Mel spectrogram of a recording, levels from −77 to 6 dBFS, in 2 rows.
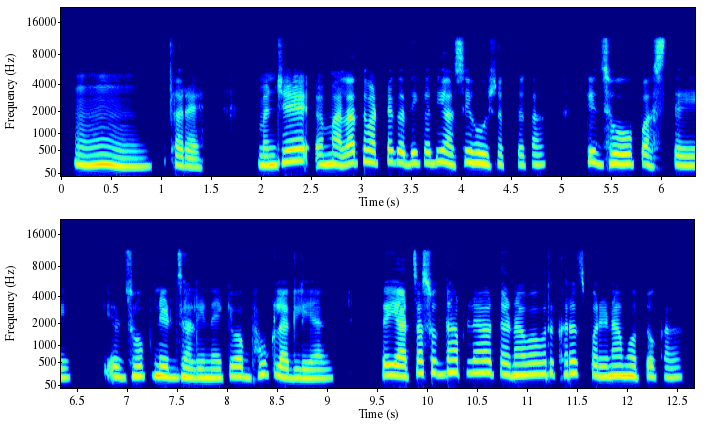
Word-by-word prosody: हम्म. 185 -5 +2 0.3
खरंय. 170 -5 -1 0.6
म्हणजे 245 +9 +4 0.2
मला 205 +1 +4
तर 260 - 0
वाटतं 245 0 0
कधी-कधी 225 +3 -1
असे 230 +3 0
होऊ 220 -3 +4
शकतं 195 0 -8
का? 200 0 -5 0.4
की 240 0 +1
झोप 205 0 +1
असते, 180 0 -2 0.5
झोप 205 +3 -3
नीट 200 -3 +3
झाली 175 -3 +1
नाही 175 0 0
किंवा 200 0 +1
भूक 235 +1 -4
लागली 175 -4 +1
आहे, 170 0 -4 0.5
तर 225 - +1
याचासुद्धा 245 +5 +3
आपल्या 270 0 +1
तणावावर 235 +2 +1
खरंच 255 0 0
परिणाम 215 0 +2
होतो 200 -2 0
का? 185 0 -7
205 Hz, 140 wpm, -28 LUFS, 185-235 Hz, 0.6 s, म्हणजे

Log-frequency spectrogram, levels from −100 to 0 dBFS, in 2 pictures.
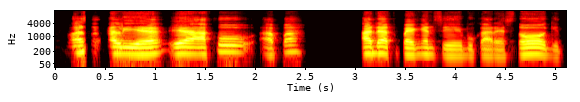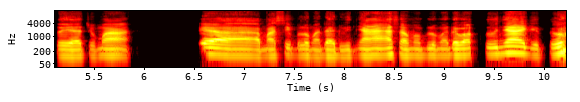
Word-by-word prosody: masak 175 +2 -1
kali 155 -1 +4
ya, 150 +3 +6
ya 155 +1 +5 0.2
aku, 150 +7 -6 0.4
apa, 130 +7 -5 0.8
ada 160 0 +7
kepengen, 140 +1 0
sih 120 -2 -8
buka 120 - -10
resto 115 +4 -8 0.3
gitu, 115 +2 -22
ya, 115 - -3
cuma, 115 - -3 0.7
ya 150 -1 +3 0.5
masih 120 +3 -8
belum 125 -1 -12
ada 120 +1 -8
duitnya 120 +2 -5 0.3
sama 125 0 -7
belum 130 -1 -12
ada 125 - -4
waktunya 145 +5 -1 0.2
gitu, 130 +2 -17
130 Hz, 140 wpm, -22 LUFS, 120-150 Hz, 0.8 s, ada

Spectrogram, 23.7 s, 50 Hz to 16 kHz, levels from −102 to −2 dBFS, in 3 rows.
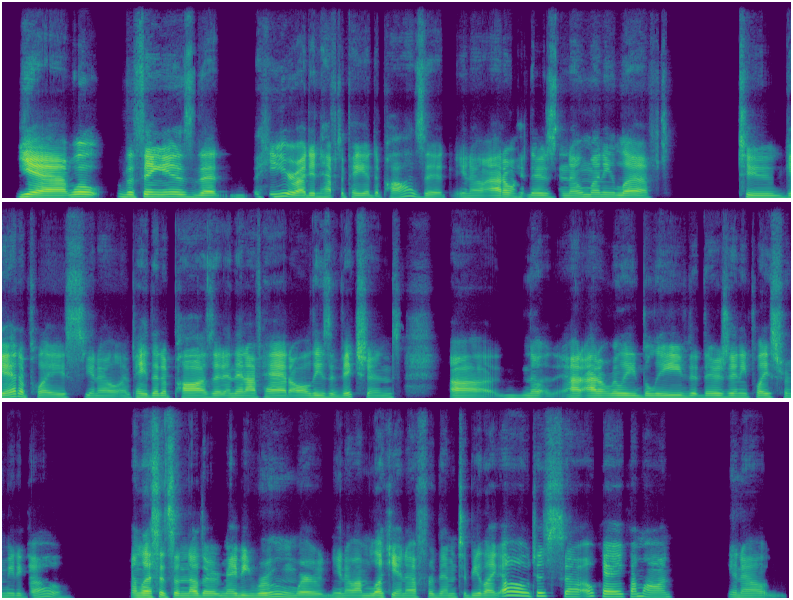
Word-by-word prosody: Yeah, 165 -5 +10
well, 190 +1 +2
the 185 -2 -2
thing 190 +2 +6
is 185 -3 +2
that 155 -2 +2
m 155 0 -19
here 210 +4 -1
I 150 - +6
didn't 155 0 +1
have 155 -1 -4
to 160 - -10
pay 150 0 -1
a 145 - -3
deposit. 145 - -6
You 160 - -11
know, 145 -1 -7
I 145 +2 +1
don't 165 -1 -1
h - - -12
there's 160 -2 -4
no 155 +2 -3
money 175 -1 -3
left 160 -3 -1 0.7
to 150 -3 -3
get 160 +9 +4
a 205 - 0
place, 140 -2 -6
you 160 -3 -7
know, 135 -1 -6
and 130 -2 -12
pay 150 -2 +1
the 155 +2 -3
deposit, 145 -1 0
and 145 - -4
then 150 0 0
I've 150 -1 +1
had 150 -3 +3
all 140 +2 -2
these 155 -2 -2
evictions. 145 0 -3 0.5
Uh, 140 -2 0
no, 150 0 -9
I 155 -1 +3
I - - +5
don't 155 -1 -1
really 155 -1 -1
believe 150 +2 -1
that 150 -1 -7
there's 155 0 -3
any 155 0 -1
place 150 -1 -2
for 160 - -6
me 155 0 -7
to 150 - -7
go, 145 -1 -8 0.6
unless 165 -1 +3
it's 165 -2 +1
another, 155 -1 0
maybe, 155 -1 -1
room 165 +3 -3
where, 145 0 -2
you 150 +3 -9
know, 145 -1 -5
I'm 140 0 -2
lucky 155 +2 +2
enough 145 +1 -4
for 150 - -8
them 145 0 -7
to 150 - -5
be 155 0 -3
like, 145 -1 -1
"Oh, 290 -4 +2
just, 250 0 -3
uh, 205 +1 -2
okay, 210 -5 0
come 210 +2 -5
on." 175 +1 -4 0.6
You 175 -3 -9
know? 150 -1 -6
155 Hz, 205 wpm, -25 LUFS, 145-165 Hz, 0.7 s, Yeah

